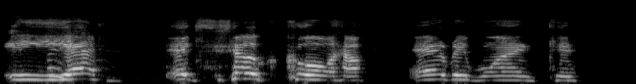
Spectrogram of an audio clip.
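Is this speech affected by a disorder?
Yes: cerebral palsy; speech impediment.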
